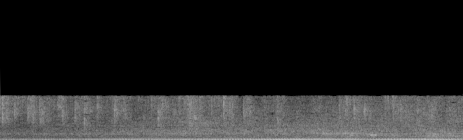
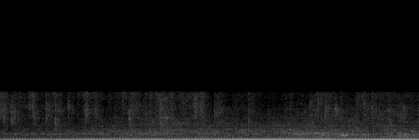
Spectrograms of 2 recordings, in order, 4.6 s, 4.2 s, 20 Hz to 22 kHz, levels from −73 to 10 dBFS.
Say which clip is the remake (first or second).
second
